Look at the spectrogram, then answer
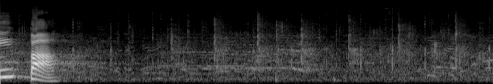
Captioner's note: audience applauding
